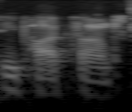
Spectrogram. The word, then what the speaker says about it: Epoch Times: Epoch Times, or however you say it. – Yeah, I think it's Epoch Times.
